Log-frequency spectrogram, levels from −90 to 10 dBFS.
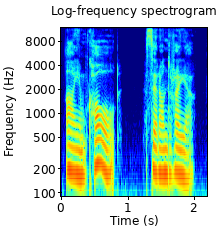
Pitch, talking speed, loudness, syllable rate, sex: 185 Hz, 135 wpm, -17 LUFS, 4.5 syllables/s, female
